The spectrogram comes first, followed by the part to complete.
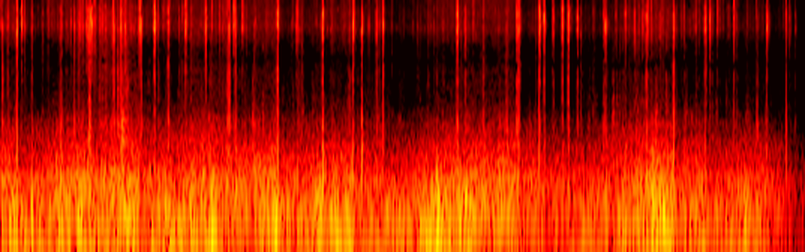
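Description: Open campfire of dry twigs and branches burning, with many sharp, irregular crackles and pops over a steady low rumble.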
